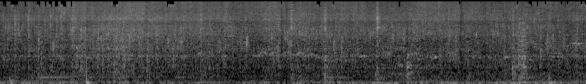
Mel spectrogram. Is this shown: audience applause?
no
